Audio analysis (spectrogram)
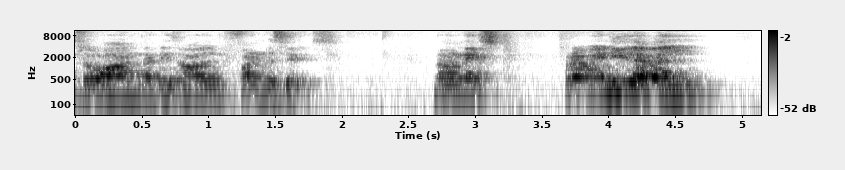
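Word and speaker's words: Pfund: you call it as fund series. P is silent here, it is called fund series.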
